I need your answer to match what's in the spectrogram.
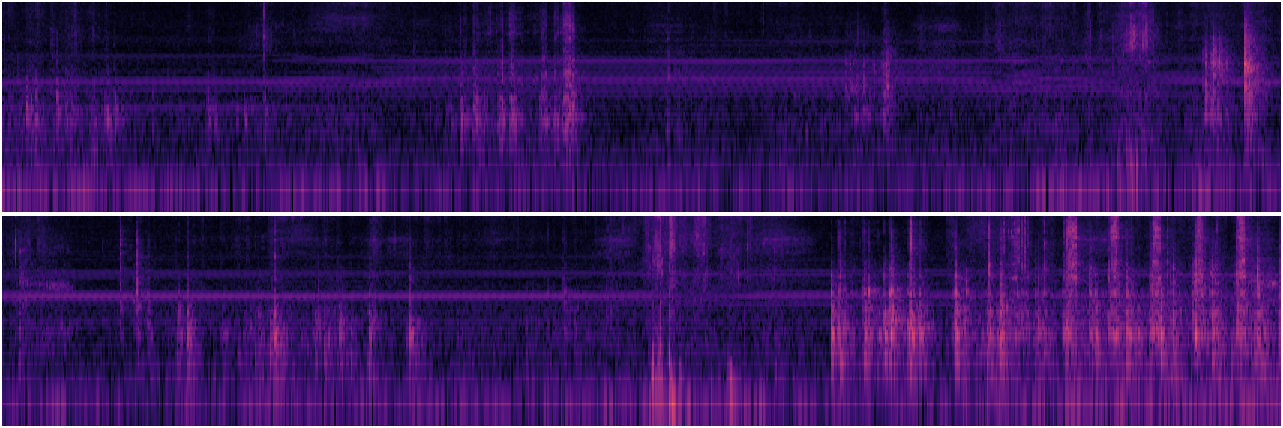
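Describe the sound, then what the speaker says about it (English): A bolt is tightened on a Husqvarna AWD push mower during a belt replacement, heard as close, buzzing mechanical whirs and ratcheting clicks in uneven bursts, growing louder toward the end, with no talking. "I'm going to tighten that down until I get this other one started."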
